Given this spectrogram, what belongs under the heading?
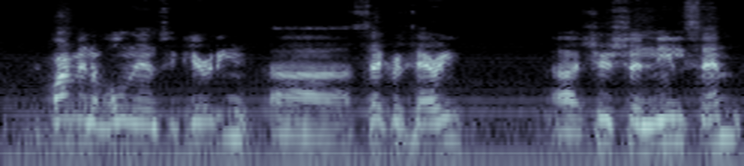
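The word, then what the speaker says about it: Kirstjen Nielsen: Now, Department of Homeland Security Secretary Kirsten Nielsen, that's the correct pronunciation in Swedish, said they received intelligence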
